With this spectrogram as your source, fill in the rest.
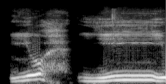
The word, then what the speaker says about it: يحيي: আমরা অনেকে ইউহয়ি বলে থাকি, ইয়ার উচ্চারণ সঠিকভাবে পড়তে পারি না, ইয়ার উচ্চারণ হামজার উচ্চারণ করে থাকি। ইয়ার উচ্চারণ জিহ্বার মধ্যখান থেকে করতে হবে। ইয়া ইয়া জেরে ই, ইউহয়ি ওয়া ইউমীতু ওয়া হুয়া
